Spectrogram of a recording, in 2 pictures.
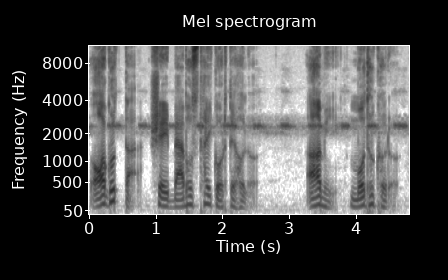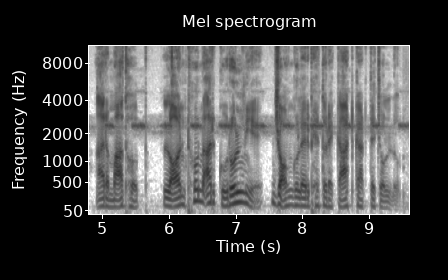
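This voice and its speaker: A man narrating a horror story in a dramatic, measured and suspenseful manner. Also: on the low side, expressive, darkish tone, a little hiss or hum.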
